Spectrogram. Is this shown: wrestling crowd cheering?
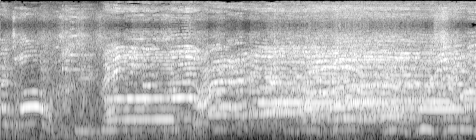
yes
